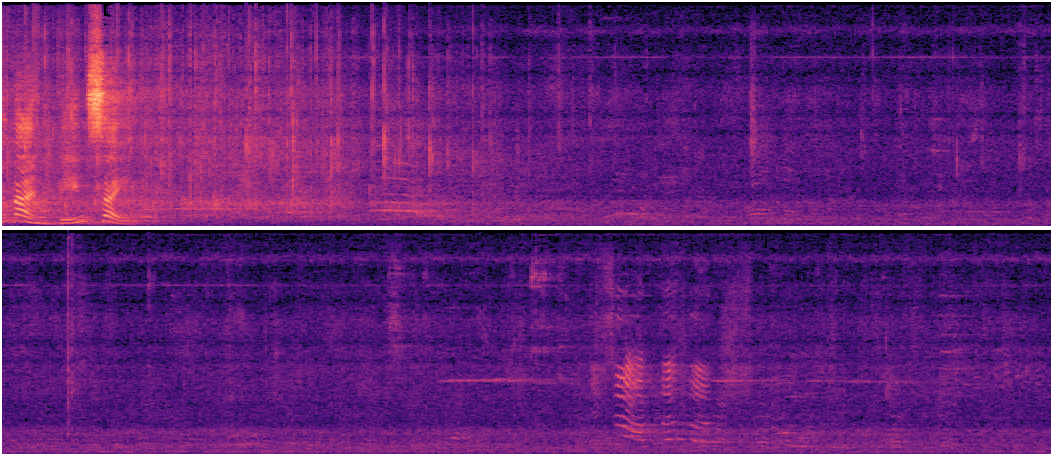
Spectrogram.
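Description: A large crowd murmurs softly.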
